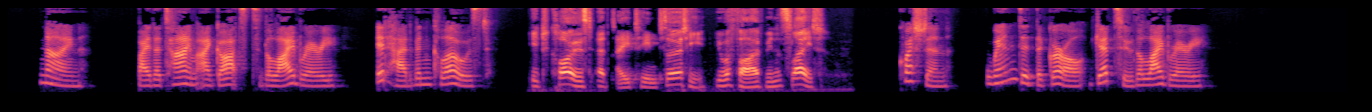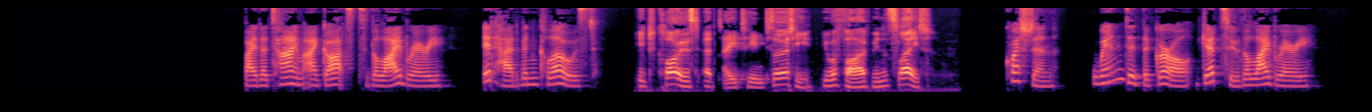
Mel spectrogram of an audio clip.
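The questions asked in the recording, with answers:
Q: When did the girl get to the library?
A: At 18:35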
